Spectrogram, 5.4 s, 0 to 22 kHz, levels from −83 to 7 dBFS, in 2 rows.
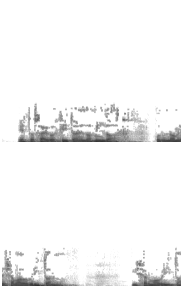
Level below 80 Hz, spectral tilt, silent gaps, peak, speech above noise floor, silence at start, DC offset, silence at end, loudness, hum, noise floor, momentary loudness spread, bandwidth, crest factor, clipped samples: -50 dBFS; -7.5 dB/octave; none; -4 dBFS; 40 dB; 0.25 s; under 0.1%; 0 s; -19 LUFS; none; -58 dBFS; 11 LU; 6.2 kHz; 16 dB; under 0.1%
